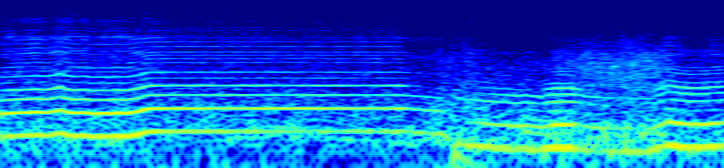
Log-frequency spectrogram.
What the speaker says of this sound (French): Ça fait glisser la moto là.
